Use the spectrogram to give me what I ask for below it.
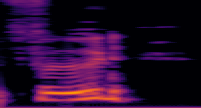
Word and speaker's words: Fud: You know that there's a brand of hot dogs you can get from Mexico, and they're called Food, but it's spelled F-U-D, so it's like...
